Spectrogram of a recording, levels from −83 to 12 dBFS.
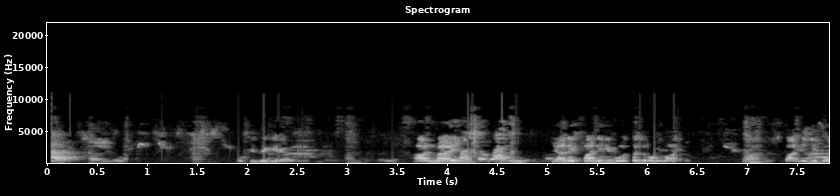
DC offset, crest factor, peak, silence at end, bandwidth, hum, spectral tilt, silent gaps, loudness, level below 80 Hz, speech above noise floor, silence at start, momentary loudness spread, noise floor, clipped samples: under 0.1%; 18 dB; 0 dBFS; 0 s; 10.5 kHz; none; -3 dB/octave; none; -18 LUFS; -64 dBFS; 27 dB; 0.05 s; 20 LU; -45 dBFS; under 0.1%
